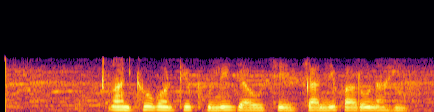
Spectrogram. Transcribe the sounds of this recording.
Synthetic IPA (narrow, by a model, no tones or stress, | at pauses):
ãɳʈʰuɡʱɔ̃ɳʈʰipʰulid͡ʒaut͡ʃet͡ʃalipaɾonaɦĩ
